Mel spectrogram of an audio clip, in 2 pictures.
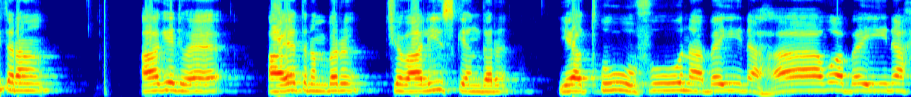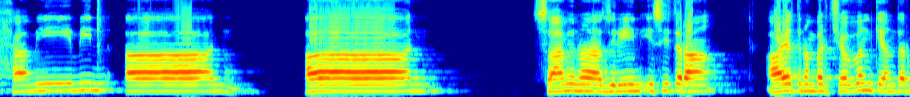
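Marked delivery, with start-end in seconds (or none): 5.6-13.3 slow tajweed, long held vowels; Quran recitation. Shown as a demonstration. Teacher demonstrating a verse, slow recitation. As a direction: recite slowly, holding the last word.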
